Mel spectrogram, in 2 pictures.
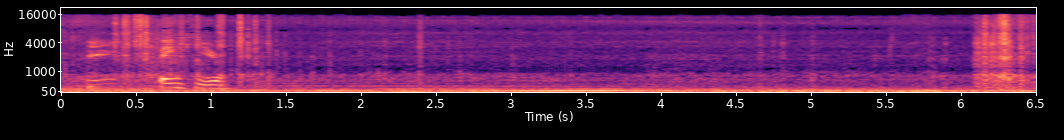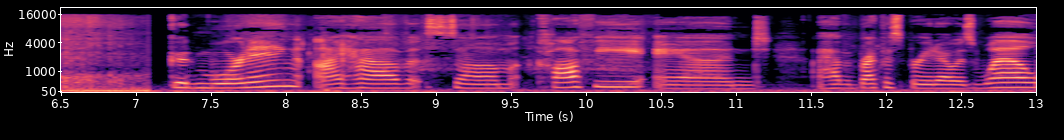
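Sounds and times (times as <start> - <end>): car engine running: 0.0 - 7.1.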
